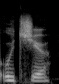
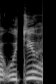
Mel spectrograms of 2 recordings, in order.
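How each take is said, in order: First: "would you" blended to woo-jyo; softened would you. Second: "would you" with a hard d, woo-dyoo; unblended would you. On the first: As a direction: let d and y merge into j in "would you". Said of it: "부드러운 발음". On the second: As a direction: keep d from becoming j in "would you". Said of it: "would you 하지 않고". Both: Shown as a demonstration.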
